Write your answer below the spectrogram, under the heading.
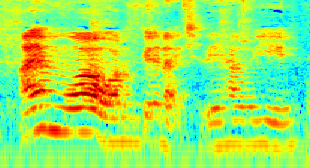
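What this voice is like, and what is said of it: Put-on podcast host voice. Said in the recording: “she put on a podcast voice”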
